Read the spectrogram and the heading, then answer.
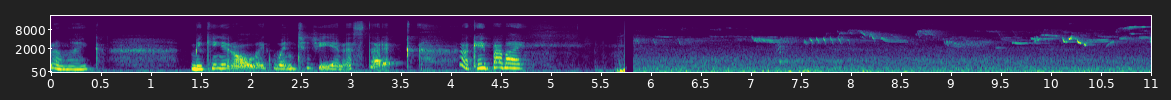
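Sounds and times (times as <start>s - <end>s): songbirds chirping and singing: 5.8s - 11.0s.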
